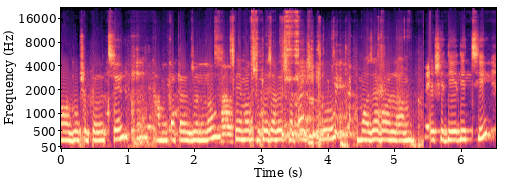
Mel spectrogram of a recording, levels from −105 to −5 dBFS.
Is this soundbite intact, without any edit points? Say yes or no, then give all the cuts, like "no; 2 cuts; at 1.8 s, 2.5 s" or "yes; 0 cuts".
no; 2 cuts; at 2.6 s, 5.5 s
